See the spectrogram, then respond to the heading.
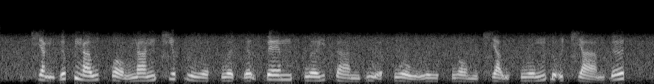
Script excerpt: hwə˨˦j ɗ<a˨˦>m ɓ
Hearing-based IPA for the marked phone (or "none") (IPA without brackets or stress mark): a̤˨˩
